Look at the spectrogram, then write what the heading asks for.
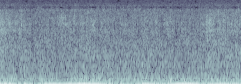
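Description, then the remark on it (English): Hail falling in a dense, continuous rattle, thousands of tiny impacts merging into a loud, steady hiss with a low rumbling undertone; no voices. “Hail. Wow.”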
